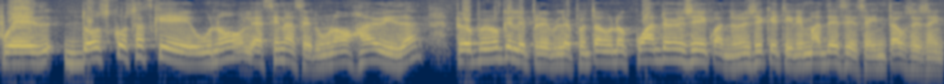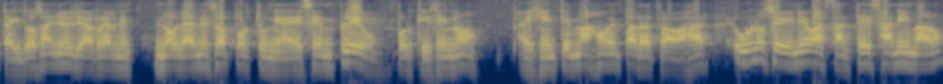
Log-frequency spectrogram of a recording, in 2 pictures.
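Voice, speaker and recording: Over music in the background, a man with a medium-pitched voice talks at a very fast pace, his intonation lively and his loudness very even. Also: hardly any pauses. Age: 60s. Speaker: unemployed older worker, interviewee. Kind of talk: testimony.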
